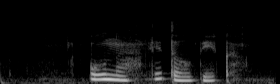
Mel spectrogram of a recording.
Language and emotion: Russian, sad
